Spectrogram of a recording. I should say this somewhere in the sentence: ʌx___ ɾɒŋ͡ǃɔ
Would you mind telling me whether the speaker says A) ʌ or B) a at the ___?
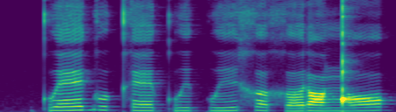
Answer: A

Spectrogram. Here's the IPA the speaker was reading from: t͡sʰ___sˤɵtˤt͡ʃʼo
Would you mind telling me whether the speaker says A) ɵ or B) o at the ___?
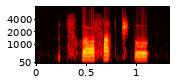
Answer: B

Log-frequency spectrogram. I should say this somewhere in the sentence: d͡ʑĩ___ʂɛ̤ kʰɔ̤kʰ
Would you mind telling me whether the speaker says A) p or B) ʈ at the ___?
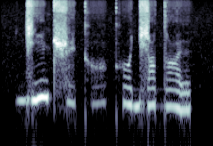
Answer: B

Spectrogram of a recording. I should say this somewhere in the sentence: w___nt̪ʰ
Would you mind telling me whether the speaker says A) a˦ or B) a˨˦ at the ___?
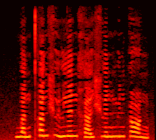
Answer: B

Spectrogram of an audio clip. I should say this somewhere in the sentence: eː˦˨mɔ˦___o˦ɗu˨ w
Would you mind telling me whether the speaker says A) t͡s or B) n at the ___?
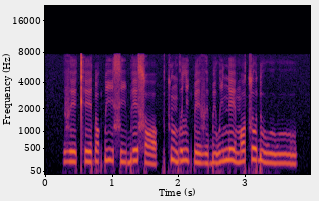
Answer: A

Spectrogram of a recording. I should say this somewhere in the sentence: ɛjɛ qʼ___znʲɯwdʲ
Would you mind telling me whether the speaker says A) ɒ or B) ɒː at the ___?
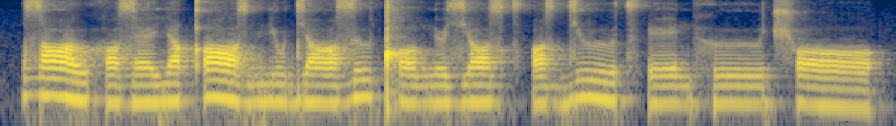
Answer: B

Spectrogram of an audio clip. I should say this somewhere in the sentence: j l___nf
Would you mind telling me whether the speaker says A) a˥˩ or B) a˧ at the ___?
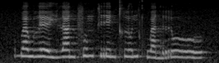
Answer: B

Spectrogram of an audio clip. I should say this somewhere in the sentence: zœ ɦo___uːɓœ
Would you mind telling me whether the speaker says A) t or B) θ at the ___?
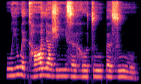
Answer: A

